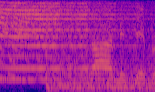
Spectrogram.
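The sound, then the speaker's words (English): Air horn sound effect: brassy, blaring horn tones sound loud and continuous. The blast thickens with a layered tone just after the start and holds without a break to the end. “can I give Supermax his air horns?”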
